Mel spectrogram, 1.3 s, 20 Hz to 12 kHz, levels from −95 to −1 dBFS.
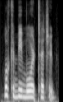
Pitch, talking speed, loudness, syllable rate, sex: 205 Hz, 235 wpm, -14 LUFS, 5.9 syllables/s, female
